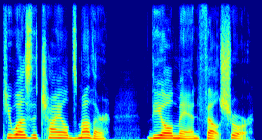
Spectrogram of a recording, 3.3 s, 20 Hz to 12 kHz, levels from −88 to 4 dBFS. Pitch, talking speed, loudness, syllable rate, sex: 220 Hz, 185 wpm, -17 LUFS, 4.2 syllables/s, female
